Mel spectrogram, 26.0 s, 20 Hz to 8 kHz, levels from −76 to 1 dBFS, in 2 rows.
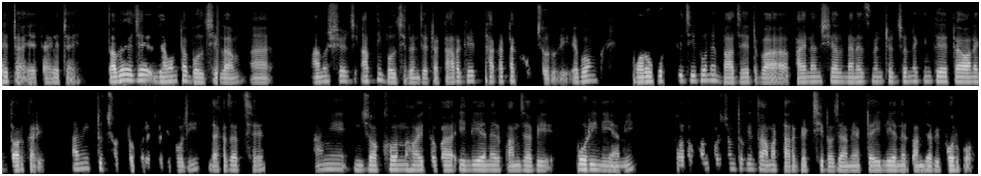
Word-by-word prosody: এটাই, 125 -2 +1
এটাই, 110 - -4
এটাই। 110 - -6 0.4
তবে 125 +5 +9
ওই 155 - +5
যে - - +7 0.2
যেমনটা 135 +4 +3
বলছিলাম 110 -1 +2 0.2
অ্যা 110 - 0 0.8
মানুষের 130 +4 0
যে - - -10
আপনি 135 +6 -4
বলছিলেন, 110 -1 0
যে 110 - -1
এটা 105 - -2
টার্গেট 125 +4 0 0.2
থাকাটা 130 +2 0
খুব - - -18
জরুরী - - -4
এবং 130 +4 +3 0.6
পরবর্তী 130 +4 +2
জীবনে 155 +2 0
বাজেট 115 +1 +2 0.2
বা 110 - +7 0.3
ফাইন্যান্সিয়াল 125 +2 +1
ম্যানেজমেন্ট 120 +1 -2
এর 120 - -5
জন্য 130 +1 -2
কিন্তু 130 0 -9
এটা 125 - +1
অনেক 120 0 0
দরকারী। 115 -4 +3 0.4
আমি 140 +2 0
একটু 150 0 -5
ছোট্ট - - -13 0.2
করে - - -8
যদি - - -16
বলি, 110 +4 -4 0.3
দেখা 115 - -1
যাচ্ছে 115 0 -2 0.9
আমি 135 +2 -4 0.5
যখন 125 +2 +3 0.2
হয়তো 120 0 0
বা 115 - +5 0.2
'ILLIYEEN' 120 0 +3
এর 115 - 0
পাঞ্জাবি 115 +1 +1 0.5
পড়িনি 130 -4 +5
আমি 110 +2 -4 0.6
ততক্ষণ 135 +4 -5
পর্যন্ত 145 0 -11
কিন্তু 135 -1 -5
আমার 120 +1 -1
টার্গেট 105 +1 -1
ছিল 115 - -2
যে 110 - +2
আমি 110 +1 0
একটা 115 - -3
'ILLIYEEN' 115 0 +3
এর 115 - -4
পাঞ্জাবি 110 0 +2
পড়বো। 115 -2 +3
120 Hz, 145 wpm, -24 LUFS, 115-130 Hz, 0.9 s, তবে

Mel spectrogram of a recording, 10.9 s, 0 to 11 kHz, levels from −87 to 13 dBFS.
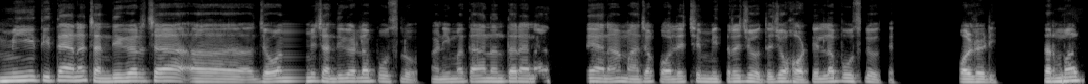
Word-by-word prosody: मी 155 +4 +6
तिथे 160 +1 +1
आहे 160 -1 +5
ना 165 +2 +2
चंदीगडच्या 140 +3 +2 0.9
अ, - - -5
जेव्हा 120 +2 +2 0.3
मी 145 - +2
चंदीगडला 130 +1 0
पोहोचलो 115 -4 -6 0.2
आणि 105 0 -3
मग 120 +1 -3
त्यानंतर 125 +1 0
आहे 120 -1 +1
ना, 125 +3 -6 0.5
आहे 125 - +1
ना 120 +2 -2
माझ्या 115 0 -2
कॉलेजचे 115 +4 -1
मित्र 120 +1 -1
जे 130 +1 0
होते 105 -2 0
जे 130 +3 +1
हॉटेलला 115 +3 0
पोहोचले 130 -2 -3
होते 105 -6 -6 0.7
अलरेडी. 110 -3 +3 0.5
तर 125 - +4
मग 145 +4 +5
125 Hz, 160 wpm, -21 LUFS, 115-135 Hz, 0.9 s, मी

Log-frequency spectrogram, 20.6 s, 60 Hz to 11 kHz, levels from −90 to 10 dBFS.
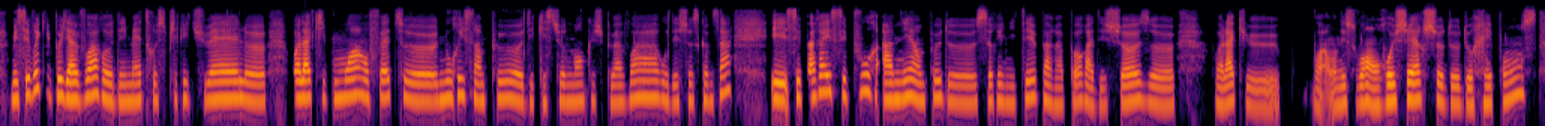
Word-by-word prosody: mais 185 - +3
c'est 205 +5 +3
vrai 270 +5 +3
qu'il 220 -7 -15
peut 210 +1 +5
y 195 - +5
avoir, 200 +4 +5
heu, 180 -2 +3
des 165 0 -4
maîtres 175 +1 -4
spirituels, 185 +1 0
heu, 170 -1 +1 0.4
voilà 195 0 +7
qui 195 - -10
p 185 +1 -9
moi 205 +3 +3
en 205 - +1
fait, 195 +1 -1
heu, 175 -3 +2
nourrissent 195 +4 -1
un 175 -2 0
peu, 185 +1 -1
heu, - - +3
des 160 0 -8
questionnements 170 +2 -5
que 175 0 -13
je 165 - -11
peux 165 - -8
avoir 190 +4 -1
ou 180 - -3
des 165 -1 -7
choses 170 +1 -8
comme 170 -1 -6
ça, 235 +7 -1 0.6
et 180 -2 +6
c'est 200 - -1
pareil, 245 +6 +4
c'est 215 -3 -4
pour 250 +6 -3
amener 185 +3 +3
un 185 -4 +1
peu 195 +3 -2
de 160 -3 -4
sérénité 165 +3 -3
par 180 -4 -3
rapport 150 +4 -4
à 155 -3 0
des 145 +1 -11
choses, 170 +3 0
heu, 145 -2 -2 0.6
voilà 155 +2 +2
que 135 -6 -7 0.5
voi - - -2
on 140 - -3
est 155 - 0
souvent 160 +1 +1
en 145 -2 +2
recherche, 180 +4 +4
heu, 170 - +2
de 155 0 -2
de 150 0 -3
réponses, 170 +9 -3
175 Hz, 180 wpm, -22 LUFS, 165-195 Hz, 0.6 s, voilà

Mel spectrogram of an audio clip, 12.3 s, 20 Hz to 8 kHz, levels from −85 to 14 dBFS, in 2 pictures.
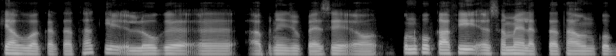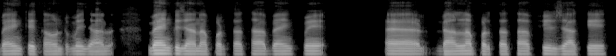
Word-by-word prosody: क्या 130 -2 +5
हुआ 115 -1 +3
करता 105 0 -2
था 145 +3 -3
कि 150 -3 -3 0.2
लोग 120 +1 +2
अ, 110 -2 +1 0.2
अपने 120 +2 -1
जो 115 - -1
पैसे 105 +2 0
अ, 105 0 -1 0.3
उनको 150 +1 +3
काफ़ी 130 -1 +5
समय 125 0 +3
लगता 110 0 +1
था 110 -1 +4
उनको 110 0 0
बैंक 105 +1 -2
अकाउंट 105 0 -2
में 105 - 0
जाना 105 +1 -2 0.4
बैंक 120 0 +6
जाना 110 -1 +2
पड़ता 110 +1 -5
था, 110 +1 -2
बैंक 110 0 -3
में 110 0 +1 0.5
अ, 110 -1 0 0.3
डालना 110 +2 +2
पड़ता 105 0 -2
था 110 +1 -2
फ़िर 115 +1 -3
जाके 110 +1 -2
110 Hz, 160 wpm, -24 LUFS, 105-120 Hz, 0.5 s, बैंक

